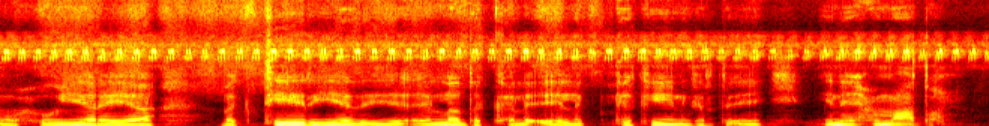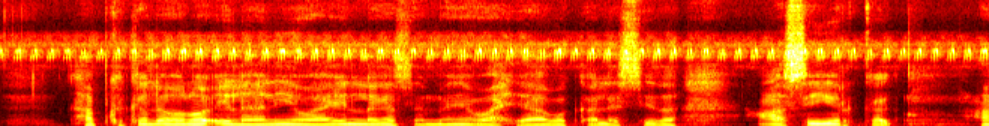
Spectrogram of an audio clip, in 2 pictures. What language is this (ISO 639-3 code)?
som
